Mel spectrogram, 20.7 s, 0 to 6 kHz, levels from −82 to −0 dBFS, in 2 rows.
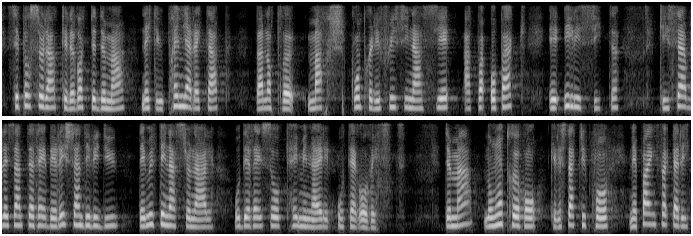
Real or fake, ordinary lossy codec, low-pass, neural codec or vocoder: fake; none; 5.4 kHz; codec, 24 kHz, 0.9 kbps, WavTokenizer, small release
